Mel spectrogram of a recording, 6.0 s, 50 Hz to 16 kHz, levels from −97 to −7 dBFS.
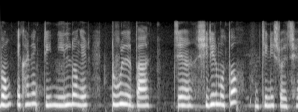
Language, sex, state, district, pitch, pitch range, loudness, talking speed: Bengali, female, West Bengal, Dakshin Dinajpur, 285 Hz, 270-305 Hz, -17 LUFS, 120 wpm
